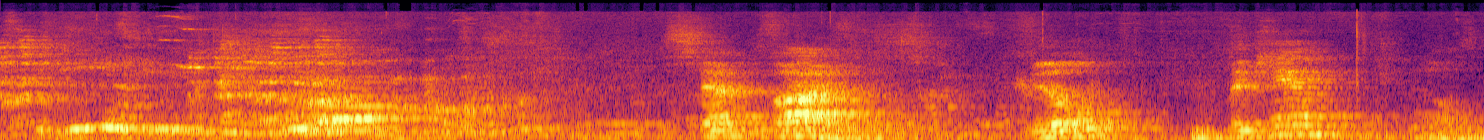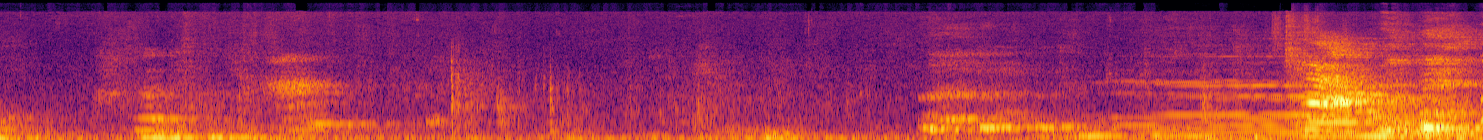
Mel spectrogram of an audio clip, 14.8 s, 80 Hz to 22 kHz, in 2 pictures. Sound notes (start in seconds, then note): 6.3 camel sound; 10.8 sheep sound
